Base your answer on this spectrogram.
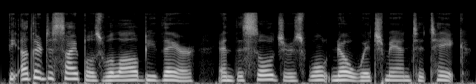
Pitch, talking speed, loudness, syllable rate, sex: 195 Hz, 200 wpm, -18 LUFS, 4.8 syllables/s, female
